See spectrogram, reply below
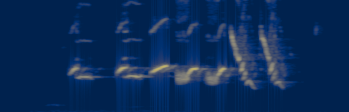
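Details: Caged double-collared seedeater master bird sings the classic Tui Tui Zel Zel training song for young birds: a quick high phrase of clear whistled notes and slurs, then fast descending buzzy sweeps, lasting under two seconds.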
